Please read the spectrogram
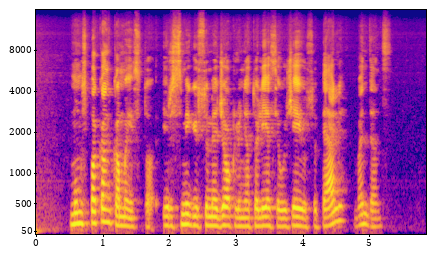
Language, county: Lithuanian, Klaipėda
